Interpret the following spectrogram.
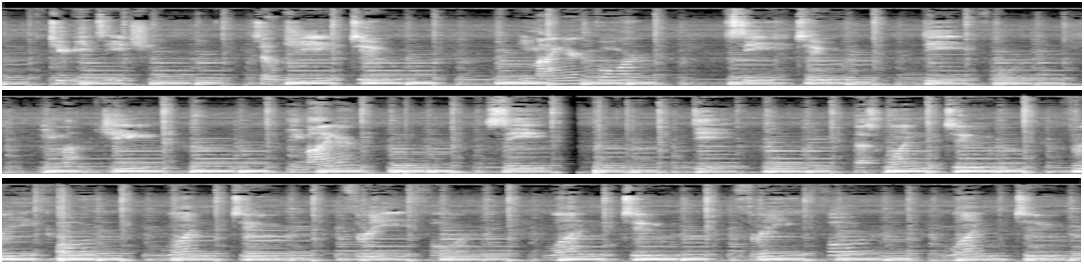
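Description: Acoustic guitar, capoed high on the fifth fret, strummed in a steady rhythm through the song's verse chord progression of G, E minor, C and D.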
